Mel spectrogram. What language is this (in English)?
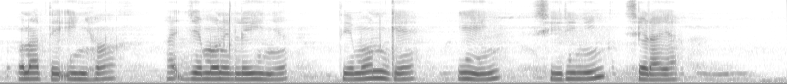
Santali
